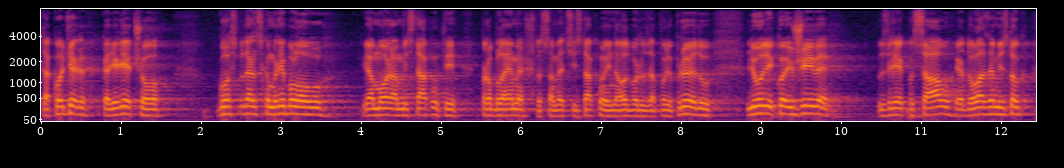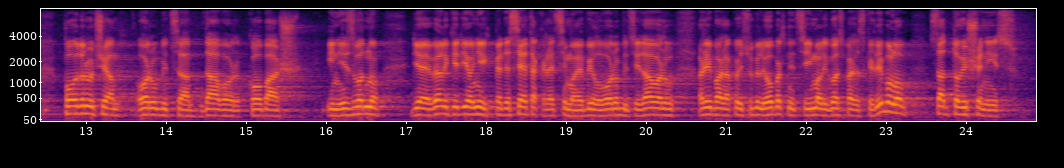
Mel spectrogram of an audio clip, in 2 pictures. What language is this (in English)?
Croatian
